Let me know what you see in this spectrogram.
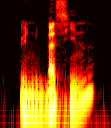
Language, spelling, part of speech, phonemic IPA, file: French, bassine, noun, /ba.sin/, Fr-bassine.ogg
- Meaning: 1. bowl 2. bowlful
